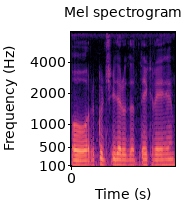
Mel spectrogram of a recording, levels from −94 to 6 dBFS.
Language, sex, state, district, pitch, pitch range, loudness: Hindi, male, Maharashtra, Chandrapur, 115 Hz, 110-120 Hz, -23 LUFS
